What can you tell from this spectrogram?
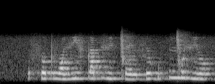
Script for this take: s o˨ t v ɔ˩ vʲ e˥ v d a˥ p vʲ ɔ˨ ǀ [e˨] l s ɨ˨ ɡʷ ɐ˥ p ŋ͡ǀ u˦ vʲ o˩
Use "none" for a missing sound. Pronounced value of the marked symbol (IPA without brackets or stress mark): e˩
